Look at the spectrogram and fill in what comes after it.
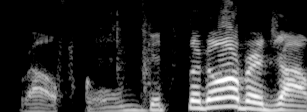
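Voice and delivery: low, deep, mock growling voice. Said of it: "He got that deep ass voice".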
